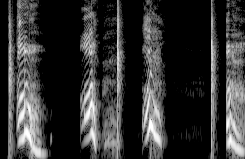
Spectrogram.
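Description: Three sharp, loud slaps ring out during a heated sexual encounter. They come in an irregular rhythm, each separated by drawn-out vocal groans with wavering pitch.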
